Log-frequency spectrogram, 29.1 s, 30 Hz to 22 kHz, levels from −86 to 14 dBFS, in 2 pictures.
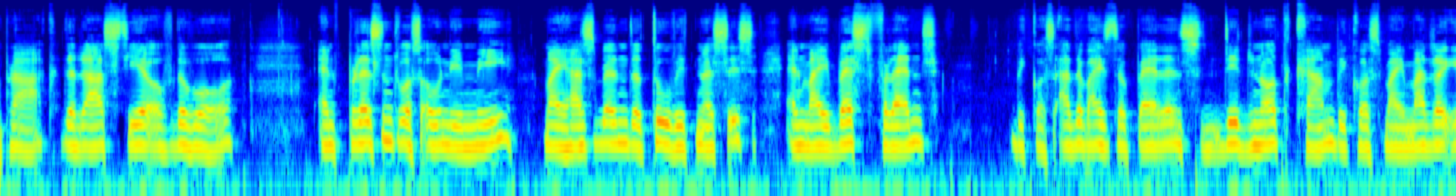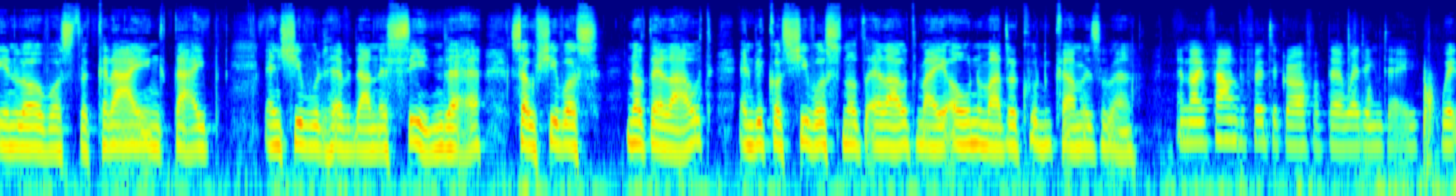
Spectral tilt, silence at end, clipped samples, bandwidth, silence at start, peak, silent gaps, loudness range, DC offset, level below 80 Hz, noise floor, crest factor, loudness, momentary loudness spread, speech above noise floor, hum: -4 dB/octave; 0 s; under 0.1%; 19 kHz; 0 s; -6 dBFS; none; 3 LU; under 0.1%; -58 dBFS; -54 dBFS; 18 dB; -25 LUFS; 10 LU; 29 dB; none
